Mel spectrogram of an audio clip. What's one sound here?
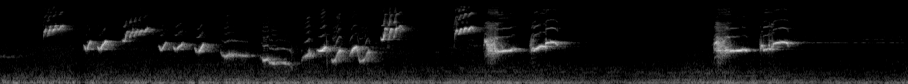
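A songbird sings loud, varied whistling phrases close by.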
